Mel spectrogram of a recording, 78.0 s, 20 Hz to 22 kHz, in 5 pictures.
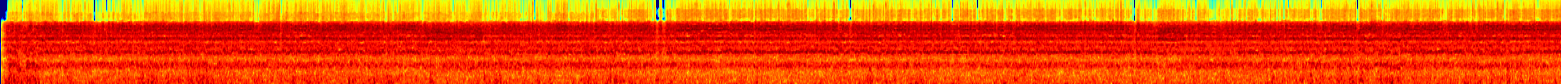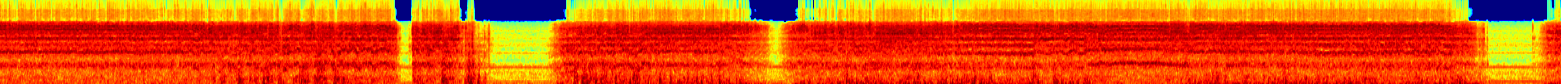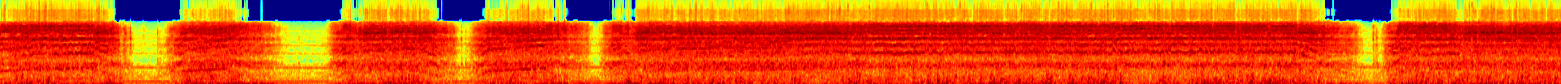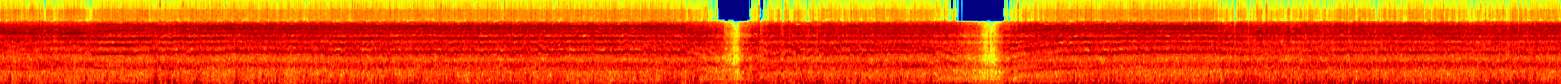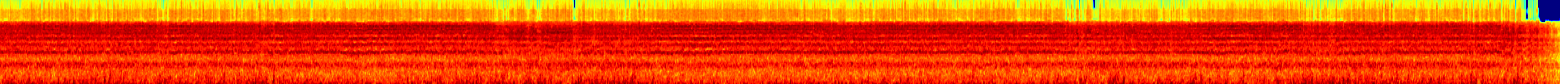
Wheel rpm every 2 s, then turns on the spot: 230, 230, 230, 230, 230, 230, 230, 230, 230, 220, 90, 160, 200, 230, 220, 100, 90, 80, 110, 210, 230, 230, 120, 210, 220, 210, 190, 160, 130, 220, 230, 230, 230, 230, 220, 230, 230, 230, 190.
34-36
